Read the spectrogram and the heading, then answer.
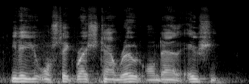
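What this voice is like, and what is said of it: Put-on Baltimore accent. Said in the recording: “It's a great accent... No, it's a really good accent.”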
